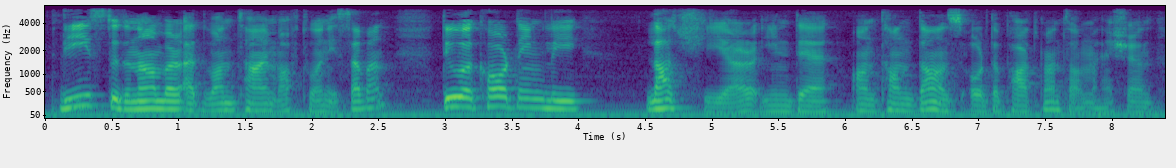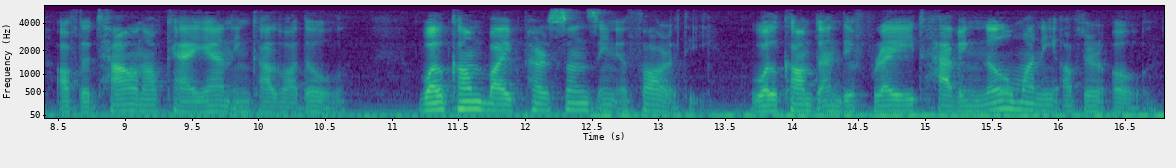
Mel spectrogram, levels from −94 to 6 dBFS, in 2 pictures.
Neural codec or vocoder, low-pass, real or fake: none; 5.4 kHz; real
